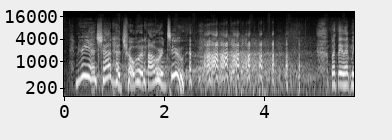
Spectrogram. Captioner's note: audience laugh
